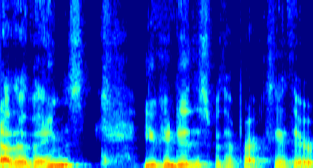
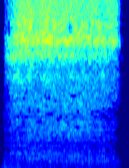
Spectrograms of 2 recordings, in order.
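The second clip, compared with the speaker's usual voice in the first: very long soft hiss; long snake hiss; 17 dB quieter than usual. Shown as a demonstration. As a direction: hold the hiss as long as possible. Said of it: "the longest snake sound in the world".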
